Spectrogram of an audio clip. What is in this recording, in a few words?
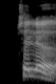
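"cele", Malay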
